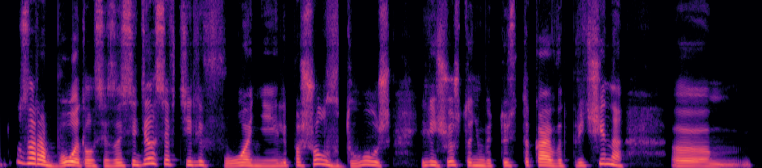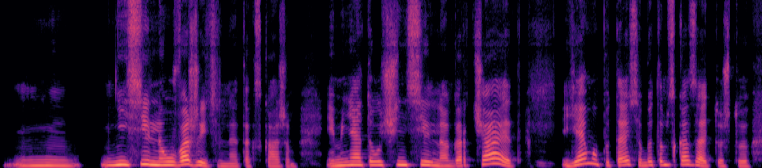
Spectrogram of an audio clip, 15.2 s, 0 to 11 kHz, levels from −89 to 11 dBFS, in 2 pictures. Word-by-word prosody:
ну, 405 - -6
заработался, 205 - +4
засиделся 250 - -1
в 265 - -20
телефоне 195 - -2
или 195 - -3
пошёл 215 +8 -3
в 170 -6 -3
душ, 200 - -3 0.3
или 210 +3 -3
ещё 230 +3 -1
что-нибудь. 195 -5 -3
То 205 - -3
есть 205 +1 -9
такая 215 -2 +4
вот 180 -1 -6
причина, 200 - -2 0.5
э, - - -5
м, 185 - -3 0.2
не 235 +2 +5
сильно 245 -3 +5
уважительная, 205 - +2
так 155 +1 -11
скажем. 155 -1 -9 0.3
И 175 - -4
меня 220 +5 +3
это 235 0 0
очень 235 +1 +1
сильно 230 -7 0
огорчает, 190 - +1 0.5
и - - -7
я 250 - +3
ему 320 -3 -2
пытаюсь 220 +2 -2
об 195 +3 -3
этом 235 +1 -2
сказать, 235 -11 -1
то, 170 - -8
что 160 0 -7
205 Hz, 155 wpm, -22 LUFS, 180-240 Hz, 0.5 s, не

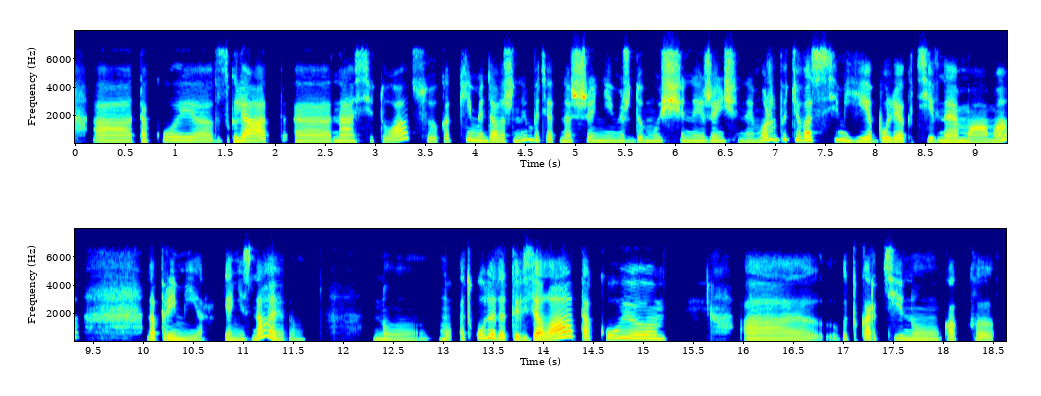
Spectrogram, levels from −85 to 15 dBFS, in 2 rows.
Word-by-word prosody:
а, 210 0 0
такой 225 0 -3
взгляд, 225 +2 +3 0.2
э, 200 -2 0
на 210 +1 0
ситуацию, 215 - -4
какими 240 +6 -3
должны 210 +5 -2
быть 265 -4 -5
отношения 205 +1 +3
между 195 +1 -5
мужчиной 210 0 +3
и - - -5
женщиной. 195 -4 -1
Может 265 +9 0
быть, 300 -1 -3
у - - +1
вас 265 0 +4
в - - -3
семье 215 -6 -1
более 205 0 +1
активная 195 -2 -1
мама, 180 - +1 0.7
например. 200 -6 0 0.2
Я 195 - 0
не 175 -1 -6
знаю, 175 -2 +1 0.7
но, 175 -2 -7 0.2
м, 190 - -5
откуда-то 250 +3 +2
ты 215 - 0
взяла 205 - +7
такую, 245 +2 +1 0.8
а, 195 -1 -1 0.3
вот 205 - -8
картину, 200 -3 -1
как, 200 0 -1 0.2
э, 180 -3 -2
205 Hz, 120 wpm, -23 LUFS, 195-225 Hz, 0.8 s, взяла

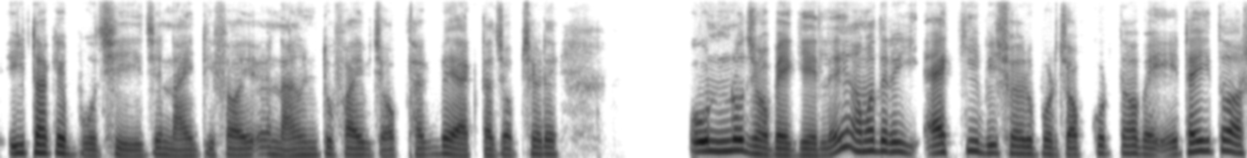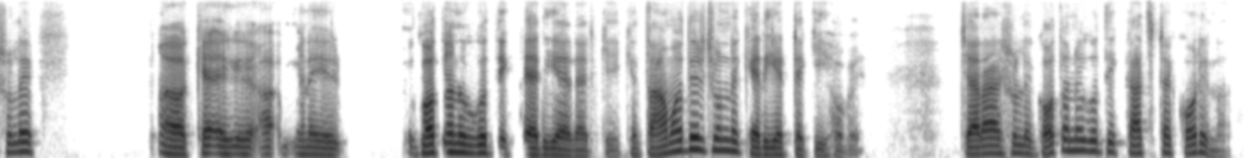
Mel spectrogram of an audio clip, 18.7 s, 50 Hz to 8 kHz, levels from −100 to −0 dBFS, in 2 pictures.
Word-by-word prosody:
ই - - +1
টাকে 150 -2 +5 0.2
বুঝি 110 +2 -3 0.2
যে, 125 - -3
নাইনটিফাইভ 115 +3 -3 0.2
৯টা-৫টা 120 +2 -2
জব 105 +1 -4
থাকবে। 125 +4 -2
একটা 115 - -5
জব 115 -2 -2
ছেড়ে, 130 -1 -1 1.1
অন্য 185 0 +7 0.2
জবে 120 -3 +3
গেলে, 115 +2 0 0.2
আমাদের 190 0 +3
এই 165 - -3 0.3
একই 185 +4 -3
বিষয়ের 145 -2 -1
উপর 130 +1 -3
জব 120 0 +1
করতে 145 0 -5
হবে। 130 -4 0 0.2
এটাই 170 +8 +3
তো 200 - +2
আসলে, 165 +3 -2 1.1
আ - - +3 0.2
ক্যা 145 - +3 0.2
হি 135 - -1 0.2
আ - - 0 0.2
মানে 130 -1 -1 0.8
গতানুগতিক 155 -4 +4
ক্যারিয়ার 120 -3 +2
আরকি। 100 +1 -12
কিন্তু, 120 0 -9
আমাদের 195 +7 +4
জন্য 200 -2 +1
ক্যারিয়ার 125 -1 +1
টা - - -1
কি 110 - -7
হবে? - - -11 0.8
যারা 130 +2 +4
আসলে, 145 +1 -4
গতানুগতিক 190 -4 -1
কাজটা 150 +2 -1
করে 160 +2 +1
না। 95 - -20
135 Hz, 150 wpm, -23 LUFS, 120-160 Hz, 1.1 s, অন্য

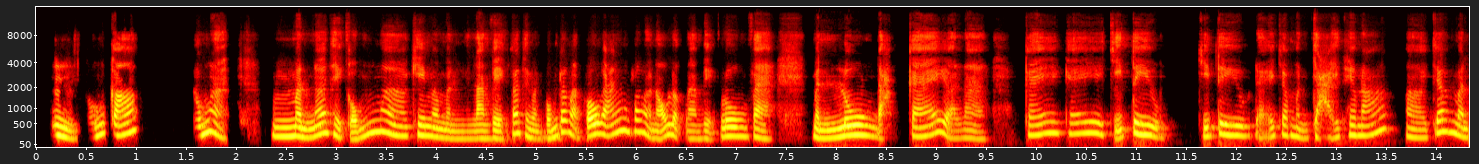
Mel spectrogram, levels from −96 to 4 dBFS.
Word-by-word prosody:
Ừm, 225 -3 +5 0.2
cũng 210 +9 -1
có. 265 +8 +4 0.6
Đúng 220 +6 +2
rồi. 280 -5 +1 0.5
Mình 200 -3 +3
á 255 +5 +3
thì 195 -7 -1
cũng, 210 - +1
ơ, 230 -8 +1
khi 225 0 +2
mà 200 -3 +2
mình 160 -3 -3
làm 160 0 -1
việc 160 -2 +1
á, 260 - +3
thì 195 - -1
mình 160 -3 -3
cũng 155 - 0
rất 295 -1 +2
là 250 - -1
cố 225 +4 +8
gắng, 265 +8 +1
rất 300 0 -1
là - - -1
nỗ 160 +8 +1
lực 230 -7 -1
làm 155 -1 -6
việc 150 -4 -6
luôn 200 0 +3
và 165 -6 0 0.4
mình 170 0 +2
luôn 220 0 +6
đặt - - -4
cái, 215 +7 0
gọi 160 -8 -3
là, 155 -3 -7 0.4
cái 250 +4 -2
cái 265 0 -1
chỉ 175 -5 -3
tiêu 230 -7 +3 0.4
chỉ 195 +1 -3
tiêu 220 -4 +2
để 195 - -6
cho 230 - -1
mình 190 -7 -4
chạy 180 0 -4
theo 230 - +1
nó, 240 +10 -2 0.2
ờ, 185 -3 -4
chứ 290 +2 +1
mình 235 -10 0
210 Hz, 220 wpm, -22 LUFS, 180-250 Hz, 0.6 s, cố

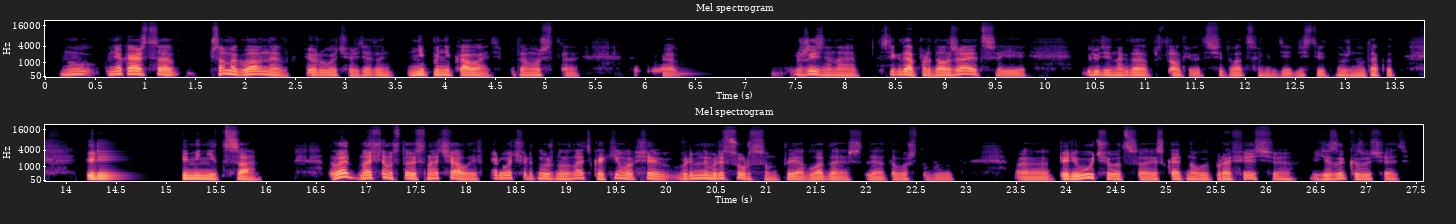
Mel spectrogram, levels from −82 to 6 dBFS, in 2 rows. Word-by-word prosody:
Ну, 155 +4 -4
мне 170 +3 +1
кажется, 160 -6 +5 0.3
самое 175 -3 +3
главное, 145 -4 +3
в 105 - -13
первую 125 -2 0
очередь- 115 -1 -6
это 125 -2 -3 0.2
не 145 +3 +2
паниковать, 125 -7 +1
потому 120 0 -3
что, 105 -2 -10 0.5
как - - -17
бы, 115 -1 -7
м, 175 +9 -10 0.9
жизнь, 140 -1 +1
она 115 -2 -3 0.2
всегда 150 -1 +4
продолжается, 125 +3 +1
и 115 -2 -4 0.5
люди 145 -3 -2
иногда 120 -1 0
сталкиваются 105 -3 -5
с - - -10
ситуациями, 110 -2 -7
где 105 +1 -7
действительно 110 +1 -8
нужно 110 0 -5
вот 110 - -7
так 115 -3 0
вот 110 - -4 0.7
перемениться. 145 - +3 0.7
Давай 220 +6 +8
начнем 175 +3 +3
с 150 - -10
той 155 -4 +4
с - - -11
начала, 150 -6 +3
и 110 - -2
в 105 - -18
первую 165 -1 0
очередь 145 -5 -4
нужно 140 -2 +1
узнать, 155 +5 -1
каким 140 +7 +1
вообще 140 -2 +2
временным 145 +4 +1
ресурсом 120 -8 -1
ты 130 +3 +1
обладаешь 115 -3 -1
для 110 -2 -3
того, 110 +1 -4
чтобы 105 0 -14
вот, 105 - -10 0.6
э, 110 -1 -2
переучиваться, 140 -6 +2
искать 120 +1 -1
новую 110 -3 -2
профессию, 120 -2 -3
язык 120 +5 -2
изучать. 115 -4 -4
125 Hz, 135 wpm, -21 LUFS, 115-150 Hz, 0.9 s, Давай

